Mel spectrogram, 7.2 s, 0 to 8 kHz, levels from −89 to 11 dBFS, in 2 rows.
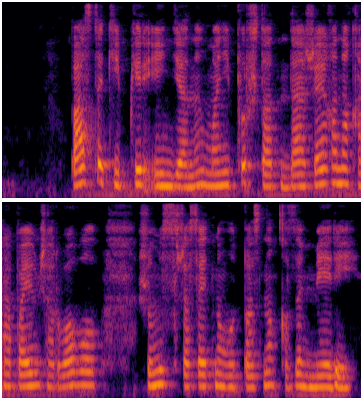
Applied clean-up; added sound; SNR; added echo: none; none; none; none.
